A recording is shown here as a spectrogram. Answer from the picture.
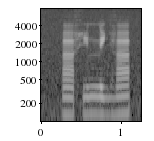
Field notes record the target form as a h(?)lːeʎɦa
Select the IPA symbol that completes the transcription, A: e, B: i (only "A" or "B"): B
